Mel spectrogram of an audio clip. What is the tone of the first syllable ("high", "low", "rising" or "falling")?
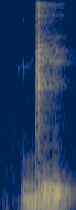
low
